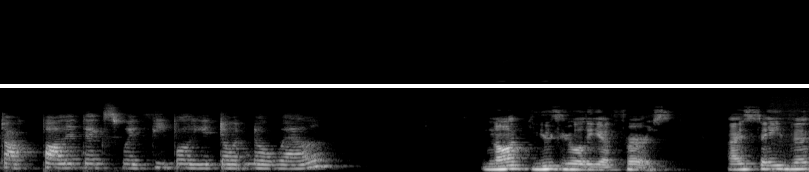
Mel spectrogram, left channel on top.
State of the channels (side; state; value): left; silent; 62 dB below the other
